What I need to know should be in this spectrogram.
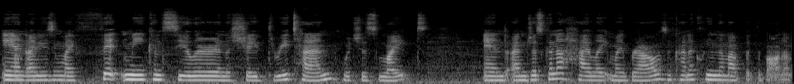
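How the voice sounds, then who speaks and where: A woman's voice: mid-range voice, steady tone, normal speed, a little mellow, a little hiss or hum. A woman in her twenties narrating a makeup tutorial in a casual, informal, conversational way as a beauty vlogger. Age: 20s. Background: background music.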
